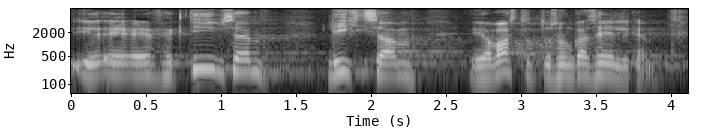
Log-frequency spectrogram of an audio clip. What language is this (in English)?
Estonian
